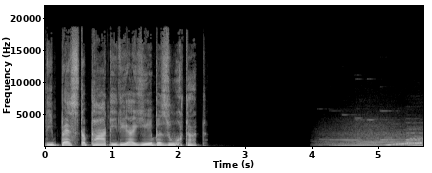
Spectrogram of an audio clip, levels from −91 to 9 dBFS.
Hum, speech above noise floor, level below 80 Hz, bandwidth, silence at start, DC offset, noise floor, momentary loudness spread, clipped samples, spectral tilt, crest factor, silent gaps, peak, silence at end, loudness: none; 27 dB; -52 dBFS; 19 kHz; 0 s; under 0.1%; -45 dBFS; 21 LU; under 0.1%; -5.5 dB/octave; 18 dB; 2.91-3.97 s; -4 dBFS; 0 s; -18 LUFS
